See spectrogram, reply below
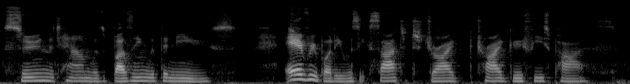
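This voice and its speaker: A woman's voice: sits low, measured pace, a bit bright. A woman narrating a children's picture book, reading it aloud as a story.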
